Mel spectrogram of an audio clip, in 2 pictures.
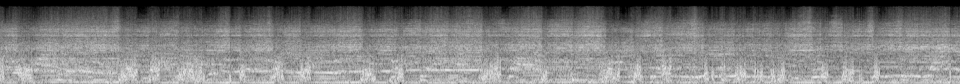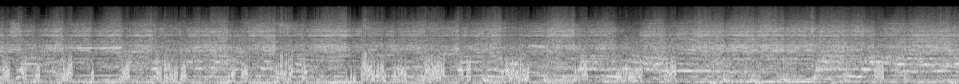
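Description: Live rock band playing loudly, with electric guitars and drums in a continuous dense wall of sound.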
